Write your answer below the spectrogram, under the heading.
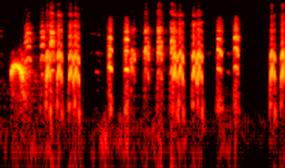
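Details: Common moorhen (mandar batu) calling in a lure recording: opens with a short bent nasal note, followed by a series of sharp, dry clicking notes in uneven groups with brief pauses.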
